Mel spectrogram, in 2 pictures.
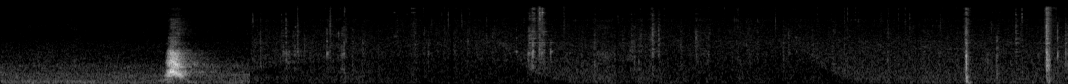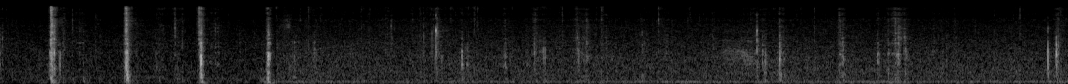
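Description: A dog barks once near the start. Later comes a run of five sharp knocks about two-thirds of a second apart, followed by a few lighter scattered ticks.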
